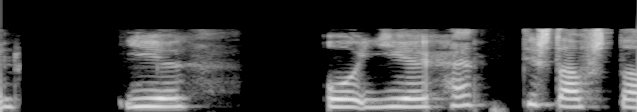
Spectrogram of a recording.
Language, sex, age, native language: Icelandic, female, 8, Icelandic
